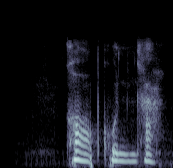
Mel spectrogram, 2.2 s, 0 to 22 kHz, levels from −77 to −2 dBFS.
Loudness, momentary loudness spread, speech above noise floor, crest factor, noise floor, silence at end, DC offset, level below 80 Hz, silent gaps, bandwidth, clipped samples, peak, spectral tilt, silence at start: -25 LUFS; 6 LU; 36 dB; 22 dB; -61 dBFS; 0.15 s; under 0.1%; -50 dBFS; none; 8.8 kHz; under 0.1%; -4 dBFS; -6 dB/octave; 0.85 s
